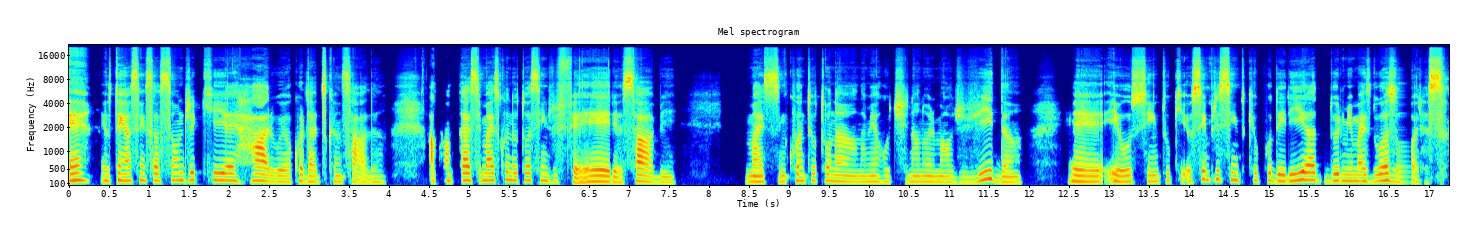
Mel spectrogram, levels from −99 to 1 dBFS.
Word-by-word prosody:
É, 195 +1 +5 0.2
eu 180 -1 -3
tenho 185 0 +3
a - - -1
sensação 200 +1 +1
de 200 +2 -1
que 205 -1 -2
é 195 -1 +2
raro 180 -3 +2
eu 160 0 -2
acordar 160 -2 -3
descansada. 155 -1 -3 0.5
Acontece 195 +3 0
mais 195 0 +2
quando 215 -2 -4
eu 200 - -3
tô 200 - -4
assim 195 -1 +1
de 170 0 -10
férias, 150 0 +1
sabe. 145 -5 +4 0.8
Mas, 155 -1 +2
enquanto 180 +3 -4
eu 190 - -5
tô 185 - -3
na 165 -2 -3
na 155 0 -6
minha 160 +1 -5
rotina 160 0 -4
normal 155 -1 -5
de 140 +1 -7
vida, 150 -2 -2 0.6
eh, 160 -2 +2
eu 165 -3 -1
sinto 170 +1 -1
que - - -5
eu - - -4
sempre 230 0 +4
sinto 200 -4 +1
que 195 - -7
eu - - -9
poderia 190 +3 +1
dormir 180 +2 -2
mais 175 -2 -1
2 180 0 +3
horas. 145 +1 +4
170 Hz, 160 wpm, -23 LUFS, 155-190 Hz, 0.8 s, É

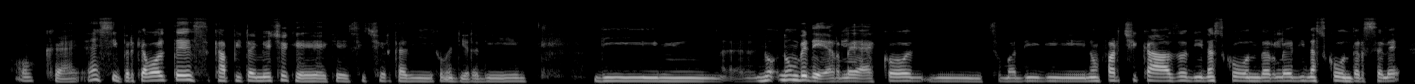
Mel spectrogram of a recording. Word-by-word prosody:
Okay, 140 -6 -8
eh 220 +3 -2
sì - - -5
perché 170 +1 0
a - - +6
volte 200 +3 +6
s - - -14
capita 175 0 -1
invece 175 +3 +1
che 145 -3 0
che 145 -2 -4
si 160 +4 -17
cerca 155 0 -5
di, 145 0 -5
come 150 - -4
dire 135 -1 -7
di 145 +1 -5 0.7
di, 155 -1 +1
mhmm, 150 -1 -2
no 190 +4 0
non 210 0 +3
vederle, 150 -5 +4
ecco, 170 +5 +1
mhmm, 150 -2 -5
insomma 145 +1 -9
di 160 +2 -3
di 155 -1 -1
non 165 0 +2
farci 185 +1 0
caso, 170 +1 +4
di 165 0 -1
nasconderle, 170 -1 +1
di 170 +2 -6
nascondersele, 165 -1 0
160 Hz, 145 wpm, -28 LUFS, 150-170 Hz, 0.7 s, a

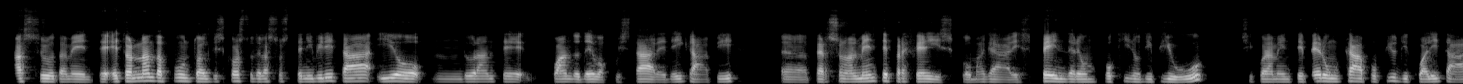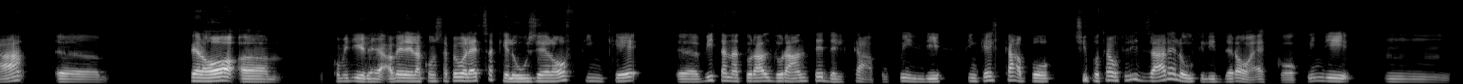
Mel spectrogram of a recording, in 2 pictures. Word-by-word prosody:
Assolutamente, 130 -3 +1
e 135 - +3
tornando, 155 +4 +5
appunto, 150 -2 -1
al 135 -1 +4
discorso 140 +2 -3
della 135 0 -2
sostenibilità 145 +3 +1
io, 145 -1 +5
mhmm, 125 -1 -15
durante 130 0 -4
quando 130 -1 0
devo 120 0 +2
acquistare 115 0 -1
dei 125 +2 -4
capi, 130 +3 -5 0.4
ehm, 115 -1 -9
personalmente, 140 +5 +1
preferisco, 135 -4 -1
magari, 115 -2 -7
spendere 130 -4 +3
un 120 0 -3
pochino 130 +1 -6
di 120 0 -8
più, 125 -1 +1 0.3
sicuramente, 125 0 -4
per 150 +4 +3
un 140 -2 +2
capo 140 -3 +3
più 165 - -7
di 135 -4 -6
qualità, 125 -1 0 0.3
uhm, 120 -3 -4 0.8
però, 165 +3 +9
uhm, 130 -2 0 0.5
come 150 0 -9
dire, 140 -3 0
avere 155 -1 +3
la 145 -1 +2
consapevolezza 170 +6 0
che 170 - -3
lo 140 0 +2
userò 145 +3 +1
finché, 195 - -4 0.3
uhm 125 -1 -3
vita 185 +4 -4
natural 155 0 +1
durante 160 +2 -1
del 125 -4 -9
capo, 115 +2 -12
quindi 135 -3 -5 0.2
finché 155 +2 -8
il 185 0 -5
capo 145 -7 -1 0.2
si - - -10
potrà 195 +6 -4
utilizzare, 190 +2 -2
lo - - +1
utilizzerò, 130 -2 -5
ecco, 110 -3 -10
quindi, 150 -3 -4 0.3
mhm 120 -5 -16
135 Hz, 125 wpm, -22 LUFS, 125-150 Hz, 0.8 s, però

